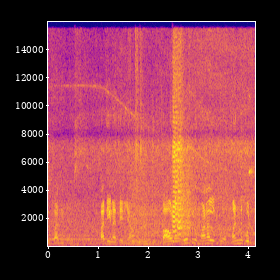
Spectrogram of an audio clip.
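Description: A man talking, over a steady background of road traffic noise.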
